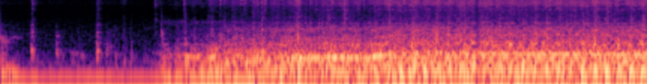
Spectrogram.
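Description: Electric sewing machine running, stitching a seam through pieced quilt blocks. A few light clicks come first, then the machine starts about a second in and runs steadily.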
